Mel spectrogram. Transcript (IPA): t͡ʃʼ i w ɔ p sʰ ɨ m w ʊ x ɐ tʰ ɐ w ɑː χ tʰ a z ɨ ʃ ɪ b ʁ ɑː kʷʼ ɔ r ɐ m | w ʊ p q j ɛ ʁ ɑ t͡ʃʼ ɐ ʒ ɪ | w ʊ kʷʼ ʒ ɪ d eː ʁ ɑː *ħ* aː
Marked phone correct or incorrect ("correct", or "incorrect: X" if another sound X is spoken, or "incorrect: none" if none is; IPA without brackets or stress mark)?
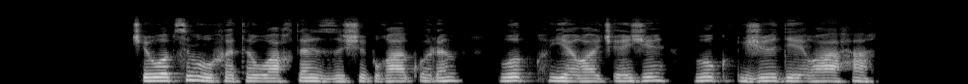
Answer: correct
